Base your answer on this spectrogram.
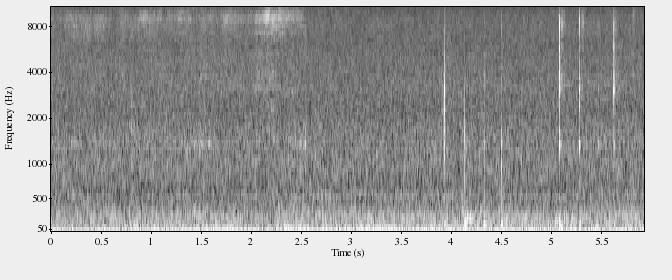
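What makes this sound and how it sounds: A flat, sealed, printed foil-laminated plastic sachet holding a sheet mask, about hand size, is held in both hands and tapped rapidly with long painted nails and fingertips. After a quiet stretch with a soft crinkly rustle, short, dry, bright clicking taps come in an irregular scatter, each dying away almost instantly over a low, steady background hush.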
